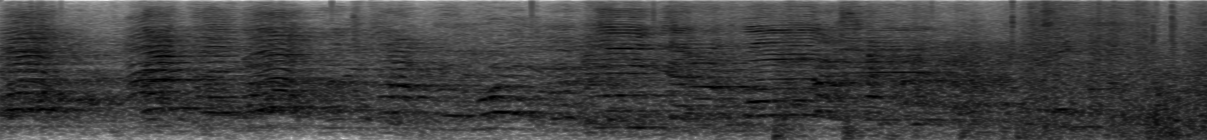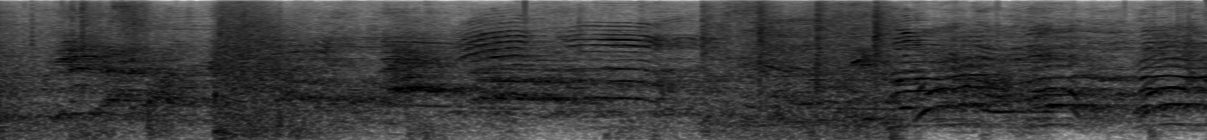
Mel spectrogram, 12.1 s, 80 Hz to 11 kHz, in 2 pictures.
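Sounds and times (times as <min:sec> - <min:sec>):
spectators shouting: 0:00.0 - 0:05.5, 0:06.2 - 0:12.0.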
